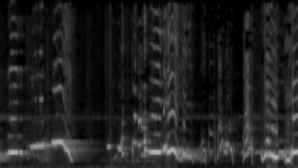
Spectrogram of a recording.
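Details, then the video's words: Energetic kepodang (black-naped oriole) song used to stimulate silent birds: a clear rising whistle ending in a steep downslur, a short pause, then a quick jumble of squeaky, scratchy and whistled notes. "Burung kepodang gacor SUARA cocok buat PANCINGAN MASTERAN SUARA PIKAT TERAPI podang agar cepat gacor"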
